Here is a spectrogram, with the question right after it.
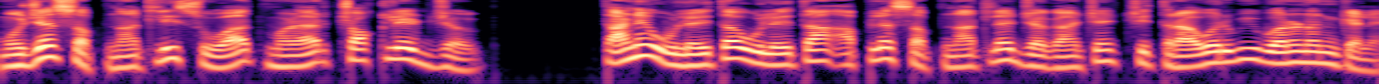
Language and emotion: Goan Konkani, neutral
